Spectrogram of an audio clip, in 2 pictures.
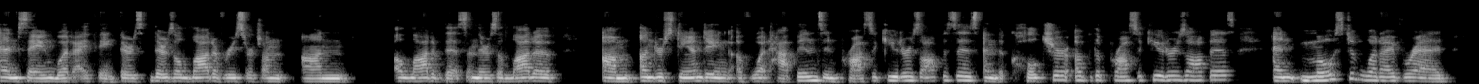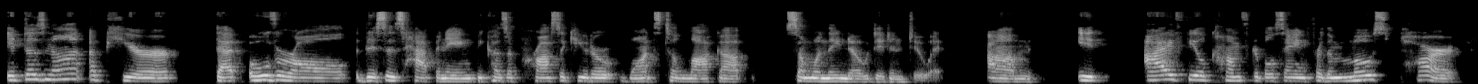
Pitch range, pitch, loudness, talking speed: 150-185 Hz, 160 Hz, -19 LUFS, 150 wpm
